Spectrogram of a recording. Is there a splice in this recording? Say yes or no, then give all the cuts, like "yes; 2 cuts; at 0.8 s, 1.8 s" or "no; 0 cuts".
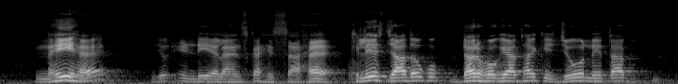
yes; 1 cut; at 3.5 s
